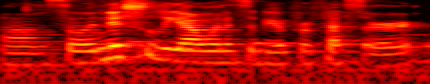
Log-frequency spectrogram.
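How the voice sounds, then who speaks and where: A young woman from Haiti, raised in South Florida, a podcast guest telling animated stories about growing up, with frequent "um"s and laughter. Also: medium pitch, fast talker, over music. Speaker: guest, school counselor. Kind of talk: casual interview storytelling.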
